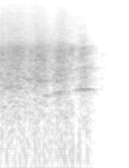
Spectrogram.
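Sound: audience applauding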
